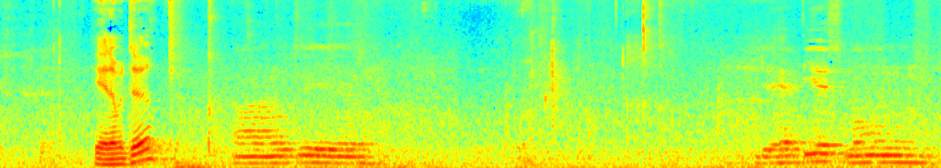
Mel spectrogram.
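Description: A young man speaks hesitantly, in short bursts with pauses.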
